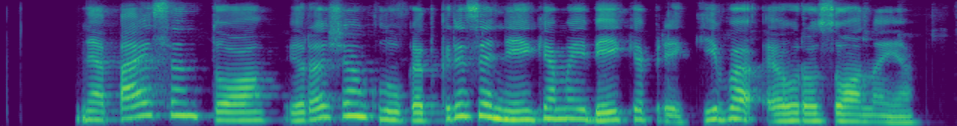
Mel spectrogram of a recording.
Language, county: Lithuanian, Klaipėda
